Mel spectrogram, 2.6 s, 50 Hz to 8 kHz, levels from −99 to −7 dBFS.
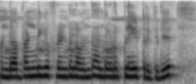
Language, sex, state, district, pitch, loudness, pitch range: Tamil, female, Tamil Nadu, Kanyakumari, 240 Hz, -14 LUFS, 235-250 Hz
